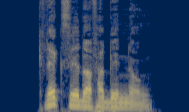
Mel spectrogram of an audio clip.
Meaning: mercury compound
- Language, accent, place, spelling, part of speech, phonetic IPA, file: German, Germany, Berlin, Quecksilberverbindung, noun, [ˈkvɛkzɪlbɐfɛɐ̯ˌbɪndʊŋ], De-Quecksilberverbindung.ogg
